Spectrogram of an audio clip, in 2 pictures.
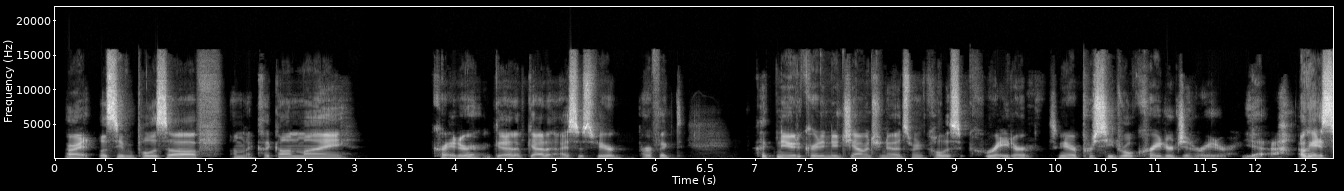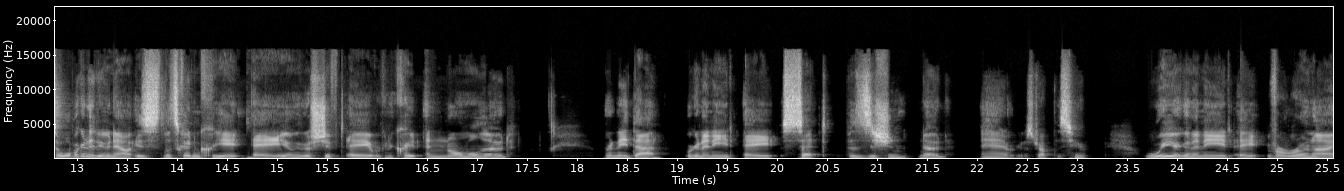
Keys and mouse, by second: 1.7 click, 3.3 click, 3.7 click, 5.8 middle click, 7.5 middle click, 8.0-9.9 drag, 10.1 click, 10.9 click, 11.3 middle click, 12.6 middle click, 22.7 middle click, 23.3 click.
